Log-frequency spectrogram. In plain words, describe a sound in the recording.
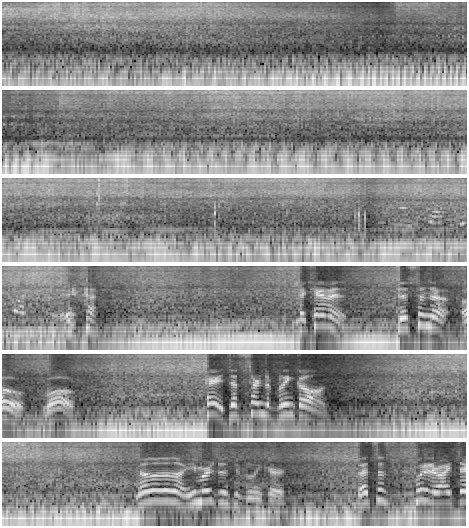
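A car engine idles and revs.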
